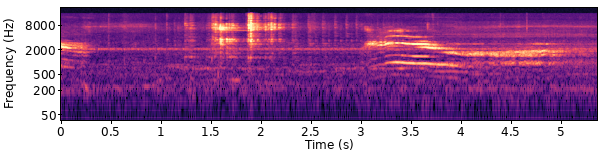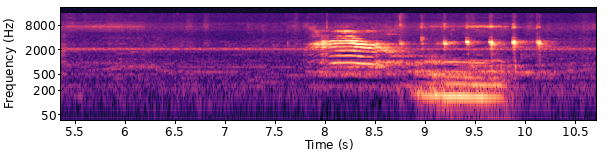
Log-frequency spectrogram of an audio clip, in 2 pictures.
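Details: Sick cat held for treatment by madrasa girls: two drawn-out, complaining meows roughly five seconds apart, the second ending in a low grumble, with a steady whine and scattered clicks and rustles between calls.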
